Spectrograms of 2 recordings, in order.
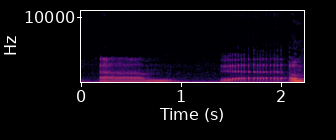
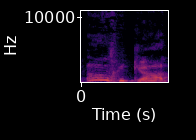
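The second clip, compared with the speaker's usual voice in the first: retold astonished gasp of words, much higher; slower than usual. Podcaster recalling looking up the actor, astonished. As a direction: act out being floored, pitch jumping up. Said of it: "completely by surprise".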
